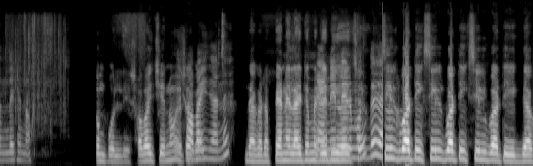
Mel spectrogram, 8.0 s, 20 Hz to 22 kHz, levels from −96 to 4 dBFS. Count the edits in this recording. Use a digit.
2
